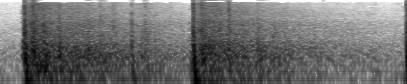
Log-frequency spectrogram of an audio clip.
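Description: Firecrackers going off: two sharp, loud bangs about a second apart, each dying away over most of a second.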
